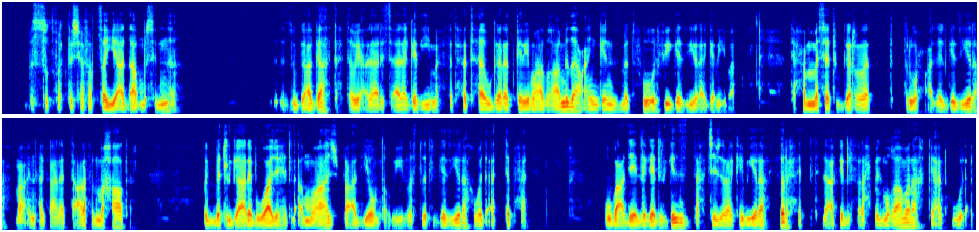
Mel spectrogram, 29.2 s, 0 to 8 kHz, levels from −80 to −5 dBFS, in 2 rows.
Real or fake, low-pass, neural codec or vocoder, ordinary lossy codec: real; none; none; none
